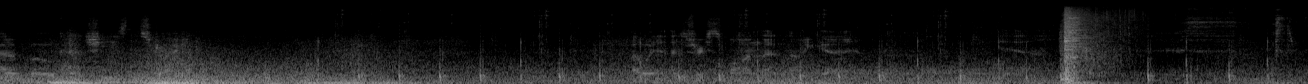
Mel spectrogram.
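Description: Armoured footsteps clank steadily on stone.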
